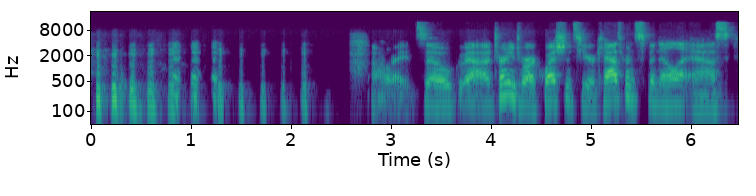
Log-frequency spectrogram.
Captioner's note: laughter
